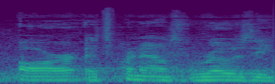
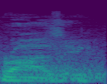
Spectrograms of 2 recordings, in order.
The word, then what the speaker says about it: Rozzi: It's pronounced Rosie, not Rozzi.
